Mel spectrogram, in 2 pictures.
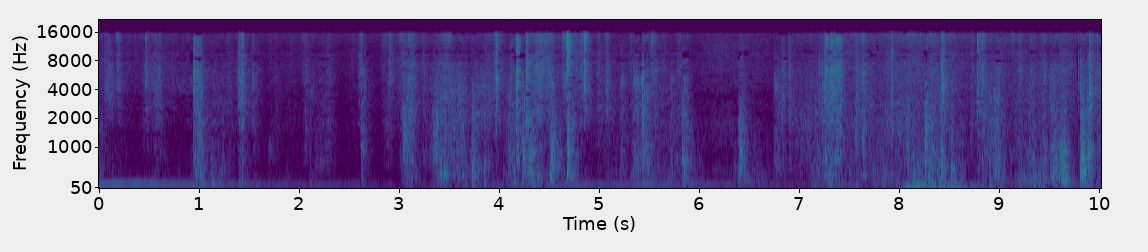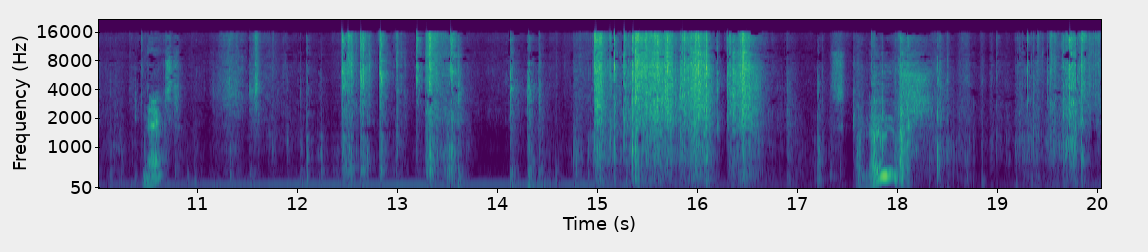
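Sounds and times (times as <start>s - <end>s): steady low hum: 0.0s - 2.9s, 7.8s - 16.0s.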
